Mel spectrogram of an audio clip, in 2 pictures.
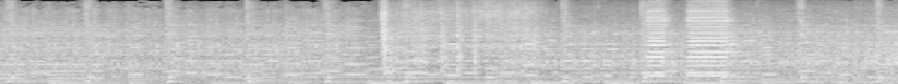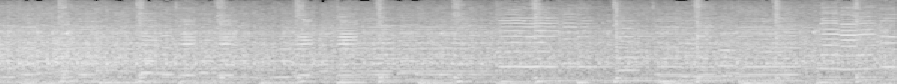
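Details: Loud instrumental music with a strong bass line over traffic noise, with no animal voice heard.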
